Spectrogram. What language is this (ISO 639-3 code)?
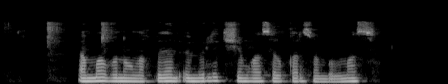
uig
